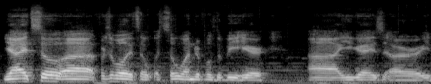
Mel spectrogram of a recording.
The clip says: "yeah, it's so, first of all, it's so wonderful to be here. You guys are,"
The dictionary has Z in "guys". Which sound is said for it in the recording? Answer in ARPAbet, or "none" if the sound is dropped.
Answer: Z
